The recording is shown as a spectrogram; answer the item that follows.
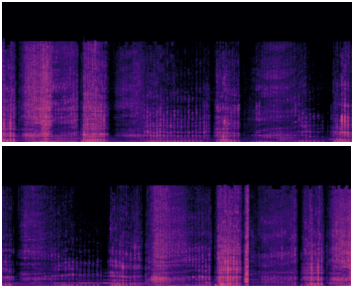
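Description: Lion roaring in a series of deep, grunting calls, about one a second, over soft background music.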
